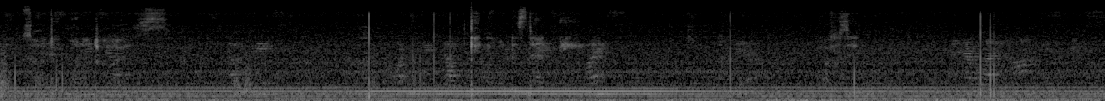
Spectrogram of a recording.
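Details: Adult speaker; Laryngitis with near-loss of voice (aphonia).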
